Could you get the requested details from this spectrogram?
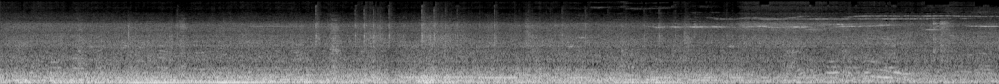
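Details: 2021 Marcopolo Torino S urban bus on a Mercedes-Benz OF-1721 BlueTec 5 chassis, in service: a steady low growl and hum under the diesel and road noise throughout. Worn, growling differential.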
